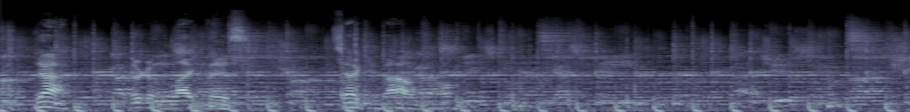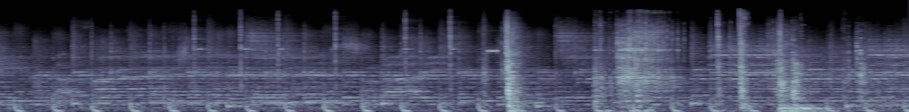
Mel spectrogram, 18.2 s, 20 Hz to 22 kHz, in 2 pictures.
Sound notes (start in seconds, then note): 10.5 beeping; 14.0 clunk; 15.0 rattle; 16.8 kathunk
